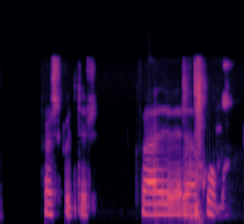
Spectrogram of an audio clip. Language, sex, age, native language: Icelandic, female, 13, Icelandic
